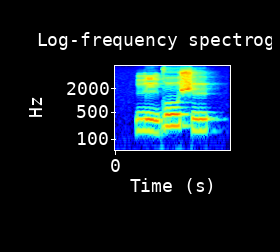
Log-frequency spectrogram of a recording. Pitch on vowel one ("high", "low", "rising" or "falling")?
low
